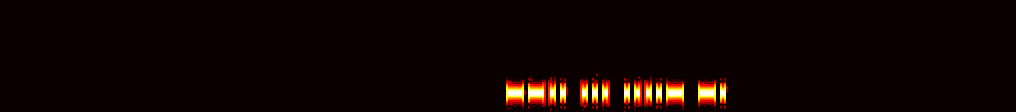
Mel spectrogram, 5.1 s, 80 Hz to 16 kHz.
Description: Morse code, heard as a keyed tone, about 46 wpm, 700 Hz. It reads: ZS4N
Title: DXCC-100 Call Signs - 4 Characters - Repeated 3x - 45wpm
